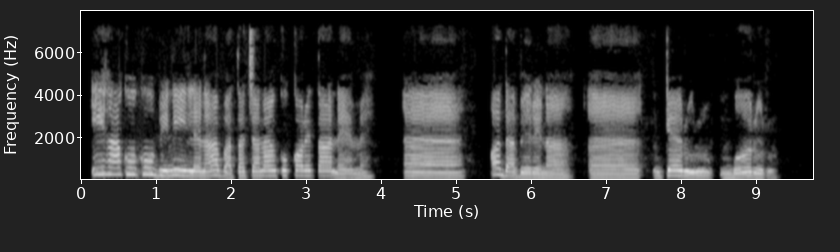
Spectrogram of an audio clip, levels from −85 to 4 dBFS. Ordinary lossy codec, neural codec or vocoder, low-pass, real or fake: MP3, 48 kbps; none; 7.2 kHz; real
